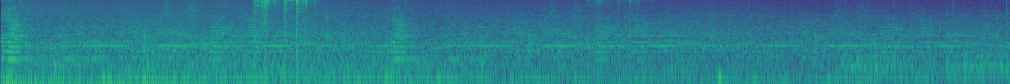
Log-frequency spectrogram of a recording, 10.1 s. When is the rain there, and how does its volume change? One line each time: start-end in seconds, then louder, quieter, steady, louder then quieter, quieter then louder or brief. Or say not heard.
0.0-10.0 quieter.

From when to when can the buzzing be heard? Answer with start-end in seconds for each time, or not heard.
0.0-10.0.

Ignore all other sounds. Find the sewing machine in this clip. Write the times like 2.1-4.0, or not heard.
8.3-10.0.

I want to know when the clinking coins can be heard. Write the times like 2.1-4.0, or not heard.
2.5-3.2, 5.8-6.4.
